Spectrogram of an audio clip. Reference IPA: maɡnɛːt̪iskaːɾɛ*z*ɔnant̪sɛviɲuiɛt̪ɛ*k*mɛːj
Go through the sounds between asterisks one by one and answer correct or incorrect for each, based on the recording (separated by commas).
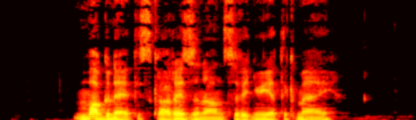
correct, correct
